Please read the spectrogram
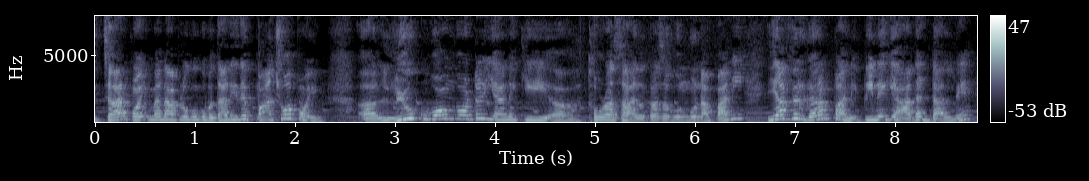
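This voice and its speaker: At home indoors, a vlogger chats casually to his phone camera, slipping English phrases into what he says. The man's voice is on the high side with a fairly bright tone.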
